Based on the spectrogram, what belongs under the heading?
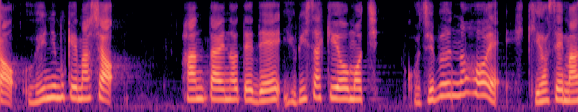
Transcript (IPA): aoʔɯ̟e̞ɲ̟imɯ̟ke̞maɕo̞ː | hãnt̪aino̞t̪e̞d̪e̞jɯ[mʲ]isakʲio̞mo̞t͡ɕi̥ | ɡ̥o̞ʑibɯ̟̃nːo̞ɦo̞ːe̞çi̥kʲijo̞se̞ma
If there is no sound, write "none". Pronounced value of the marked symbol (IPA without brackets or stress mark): bʲ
